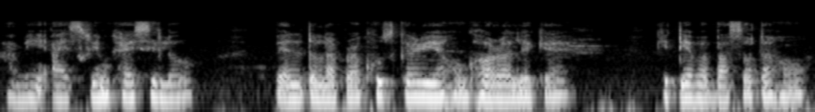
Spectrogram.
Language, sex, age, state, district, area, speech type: Assamese, female, 45-60, Assam, Darrang, urban, spontaneous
